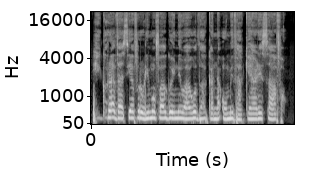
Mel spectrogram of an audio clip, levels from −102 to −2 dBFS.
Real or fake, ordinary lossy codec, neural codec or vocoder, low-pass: real; none; none; none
